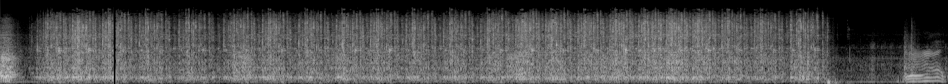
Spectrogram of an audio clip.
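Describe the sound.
Steady, loud whirring chatter of a sewing machine motor in a shoe repair shop, switched on with the presser foot lifted, running continuously for about eight seconds before cutting off abruptly.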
